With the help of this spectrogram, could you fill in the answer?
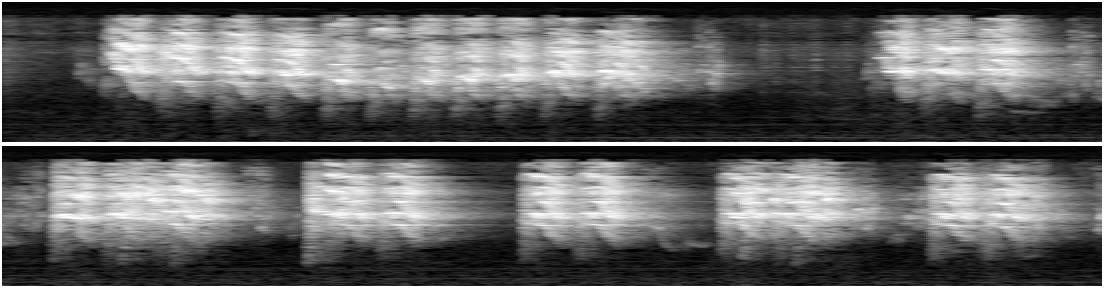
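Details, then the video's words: Pet budgerigars chirping: a long rasping, chattering warble lasting about three seconds, then five more harsh buzzy bursts, each roughly a second long, separated by brief silences. "budgies chirping sound"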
